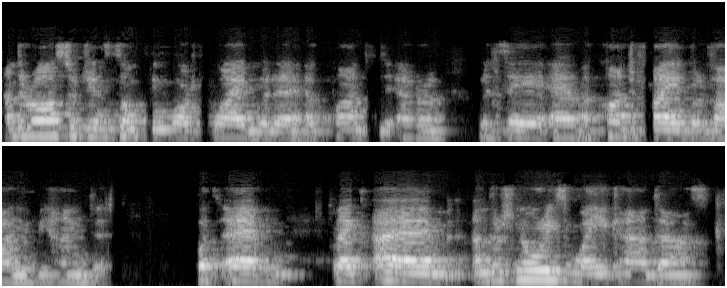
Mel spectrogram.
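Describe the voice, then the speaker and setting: A woman's voice: on the low side, fairly even intonation, moderate pace. A woman facilitating an online workshop, chatty and rambling with many ums and likes. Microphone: video call. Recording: distant, roomy, lo-fi call audio.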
